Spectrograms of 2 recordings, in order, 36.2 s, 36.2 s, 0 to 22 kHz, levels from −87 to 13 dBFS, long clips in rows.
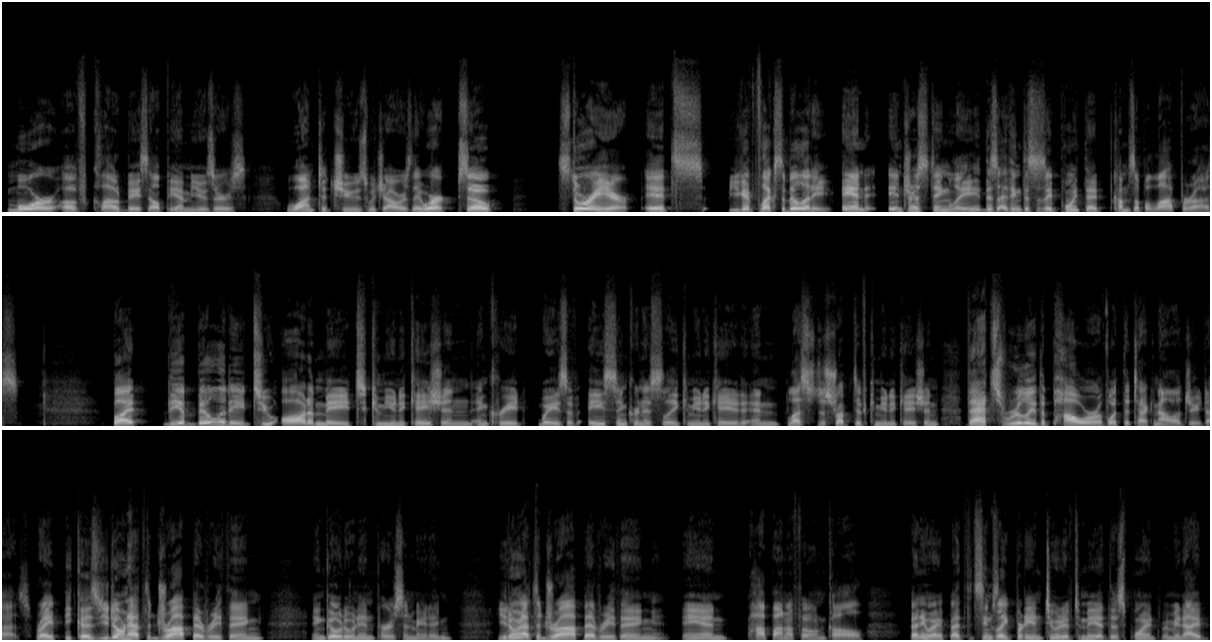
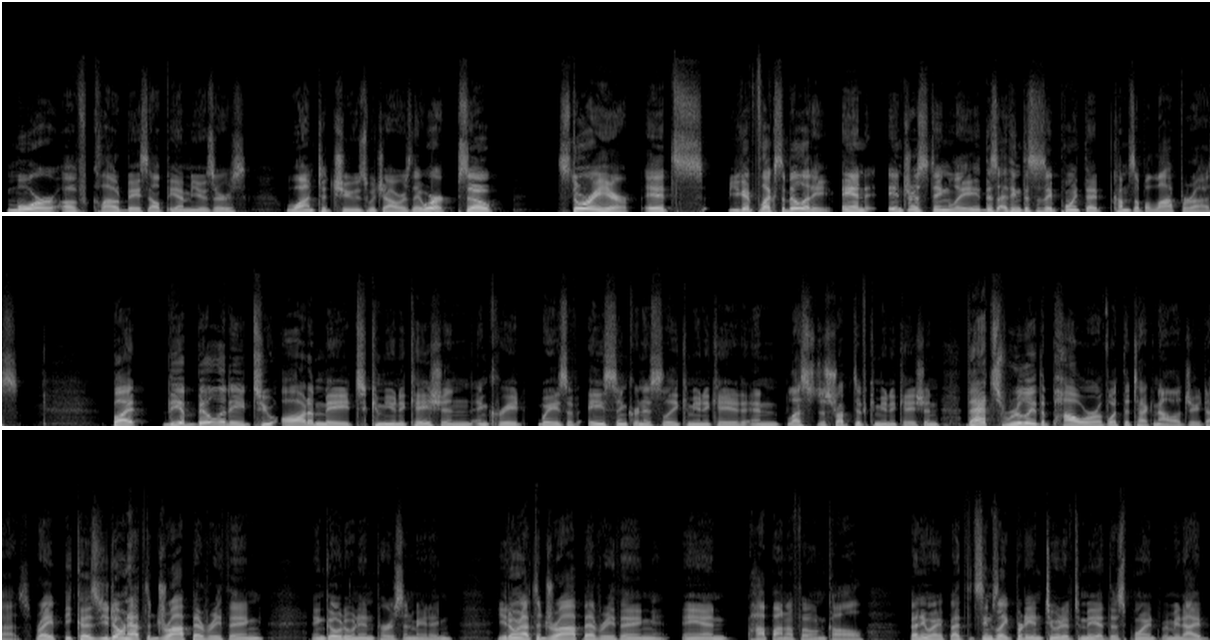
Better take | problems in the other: second | thin; somewhat; fading below 500 Hz

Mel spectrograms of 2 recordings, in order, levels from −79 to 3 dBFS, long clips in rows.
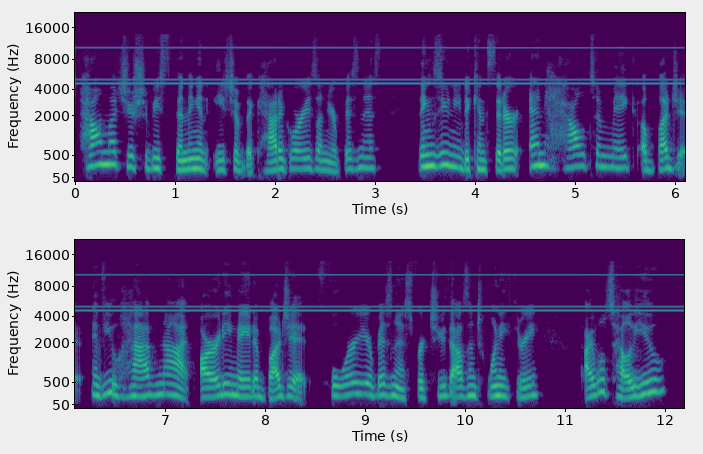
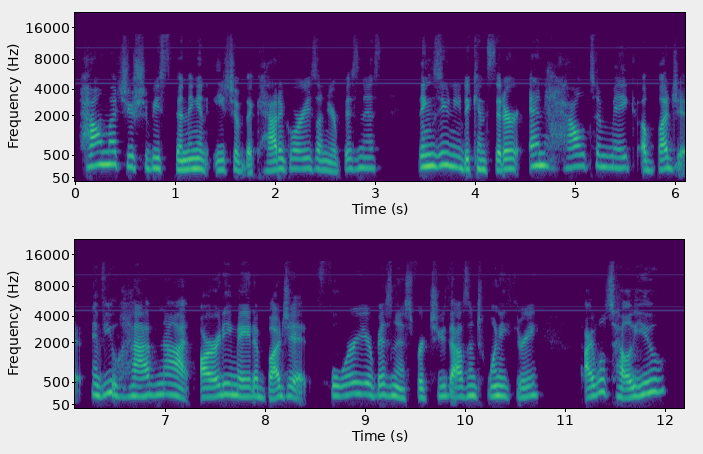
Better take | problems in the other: second | high-pitched whine; loud; throughout; 4.5 kHz, 6 dB below the speech; faint in the second

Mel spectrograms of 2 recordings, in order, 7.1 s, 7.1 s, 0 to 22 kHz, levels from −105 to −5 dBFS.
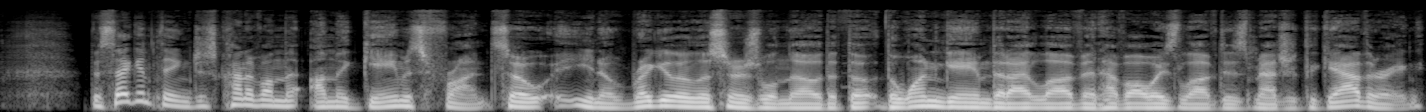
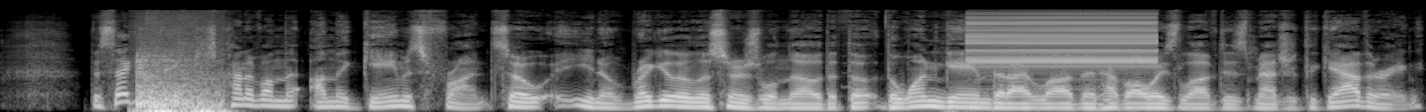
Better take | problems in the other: first | footsteps; loud; at 0.5 s; peak 2 dB above the speech // doorbell; loud; from 4.5 to 6 s; peak 2 dB above the speech

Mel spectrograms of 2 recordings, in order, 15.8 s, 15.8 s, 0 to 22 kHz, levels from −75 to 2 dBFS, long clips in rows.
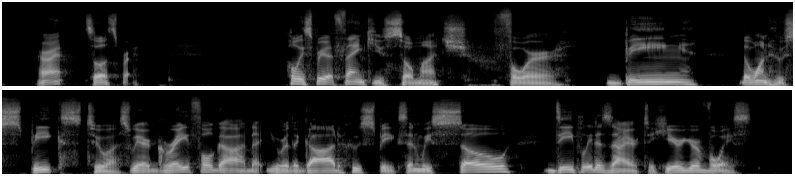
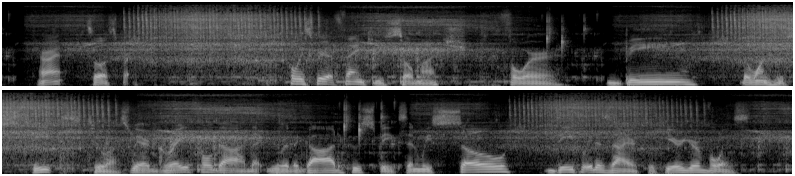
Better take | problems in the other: first | hiss; loud; throughout; as loud as the speech

